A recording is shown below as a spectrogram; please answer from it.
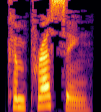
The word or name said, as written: compressing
